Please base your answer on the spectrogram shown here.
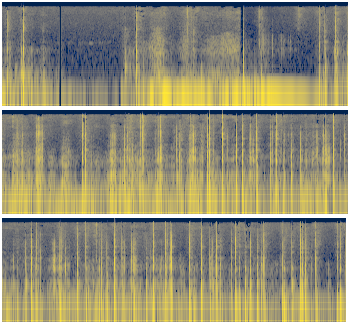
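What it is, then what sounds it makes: Plastic lunch box tapped with nails. Long acrylic nails tap rapidly on the translucent base of a small, hollow plastic lunch box turned upside down. The result is a dense, continuous patter of short, hollow, low-pitched knocks that die away almost instantly. After a brief lull near the start, the tapping runs steadily to the end.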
